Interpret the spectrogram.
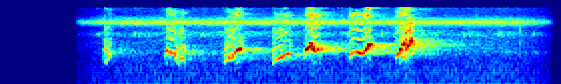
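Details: Caged bulbul song used for training birds: a short phrase of six bubbly, rising whistled notes, each quick and slurred upward, over a thin steady high whine.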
